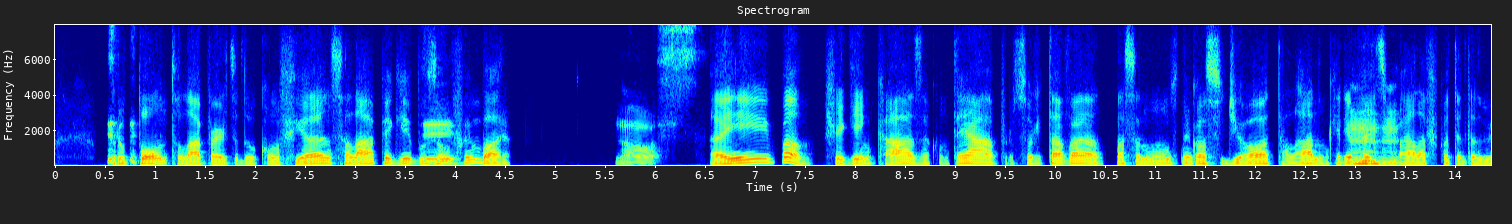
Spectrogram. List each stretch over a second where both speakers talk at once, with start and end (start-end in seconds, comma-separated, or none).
none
